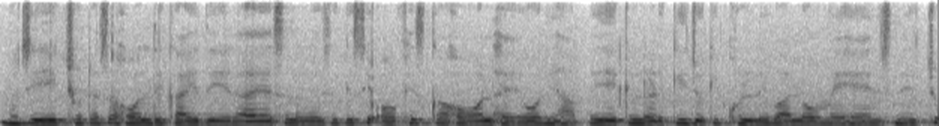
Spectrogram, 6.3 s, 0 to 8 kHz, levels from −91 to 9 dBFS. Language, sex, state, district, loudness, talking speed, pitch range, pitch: Hindi, female, Himachal Pradesh, Shimla, -15 LUFS, 295 wpm, 195-215 Hz, 200 Hz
